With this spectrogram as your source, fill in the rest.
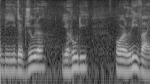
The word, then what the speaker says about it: Levi: either judah yehudi or levi levy that's how they say it where's the other tribes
